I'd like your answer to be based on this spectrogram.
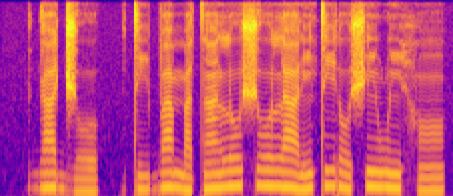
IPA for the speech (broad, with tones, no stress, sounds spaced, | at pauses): ɡ a˧ d͡ʒ o˨ | t i˨ b a˧ m a˨ t ã˨˦ l o˦ ʃ o˦ l a˦˨ ɾ ĩ˨˦ t i˦ ɾ o˧ ʃ ĩ˦ w ĩ˦˨ h ɔ̃˧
